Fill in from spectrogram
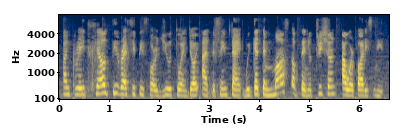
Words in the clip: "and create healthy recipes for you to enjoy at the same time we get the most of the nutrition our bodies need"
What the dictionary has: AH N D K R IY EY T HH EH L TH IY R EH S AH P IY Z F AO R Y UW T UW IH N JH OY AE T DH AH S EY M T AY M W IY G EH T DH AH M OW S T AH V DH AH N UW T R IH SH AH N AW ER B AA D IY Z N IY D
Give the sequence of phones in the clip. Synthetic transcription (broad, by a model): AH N K R IY EY T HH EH L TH IY R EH S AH P IY S F AO R Y UW T UW IH N JH OY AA T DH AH S EY M T AY M W IY G EH T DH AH M OW S T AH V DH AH N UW T R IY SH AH N AW ER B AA D IY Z N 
